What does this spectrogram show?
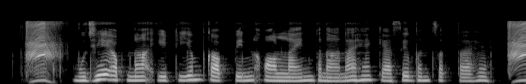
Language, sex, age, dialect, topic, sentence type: Hindi, female, 25-30, Garhwali, banking, question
